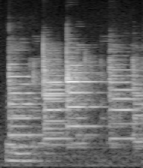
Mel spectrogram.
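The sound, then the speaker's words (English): A mobile phone ringing during a sermon: a bright electronic ringtone plays a few stepped melodic notes, fairly loud and on its own. “I'm sorry about my phone, that's not God.”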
